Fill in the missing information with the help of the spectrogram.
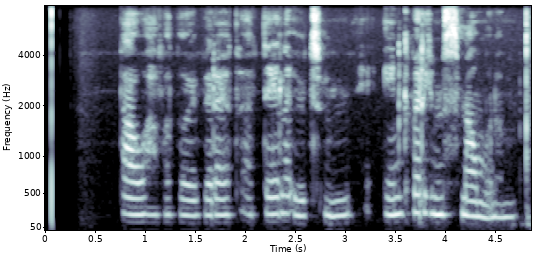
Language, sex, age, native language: Icelandic, other, 18-19, English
